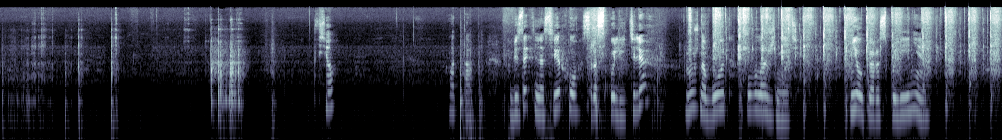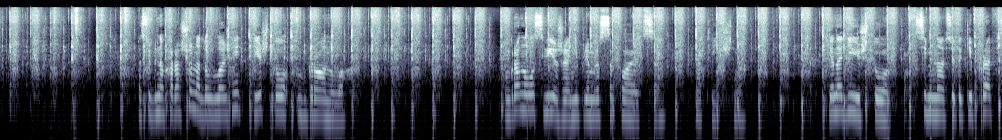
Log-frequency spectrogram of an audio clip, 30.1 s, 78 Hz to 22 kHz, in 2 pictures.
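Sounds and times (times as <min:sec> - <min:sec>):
saucer clattering on wooden table: 0:03.2 - 0:03.7
spray bottle hissing: 0:10.7 - 0:12.8, 0:13.4 - 0:17.1, 0:18.8 - 0:22.4, 0:23.6 - 0:30.0.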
